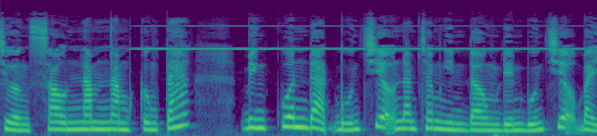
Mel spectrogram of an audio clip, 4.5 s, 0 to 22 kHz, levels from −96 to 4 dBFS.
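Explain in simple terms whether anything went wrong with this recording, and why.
Something likely went wrong with the loop between a loudspeaker and the microphone: the microphone was picking up its own amplified sound, and the system was balanced right on the edge of feedback. This produces a feedback whistle. From about 0.92 seconds until the end of the speech at 4.48 seconds, a thin, steady tone near 5 kHz sits quietly behind the voice, well below it in loudness, wavering slightly but never growing into a full howl.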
